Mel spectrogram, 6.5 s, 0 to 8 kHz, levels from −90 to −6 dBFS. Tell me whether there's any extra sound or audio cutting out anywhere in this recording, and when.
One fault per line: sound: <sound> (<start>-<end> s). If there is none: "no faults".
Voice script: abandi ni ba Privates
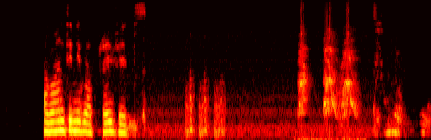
sound: laugh (2.8-3.4 s)
sound: bark (4.4-5.5 s)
